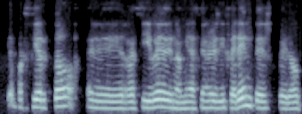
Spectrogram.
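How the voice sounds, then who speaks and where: A woman's unremarkable speaking voice, fairly low in pitch. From Basque Country, San Sebastián. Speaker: professor. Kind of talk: lecture. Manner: formal.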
